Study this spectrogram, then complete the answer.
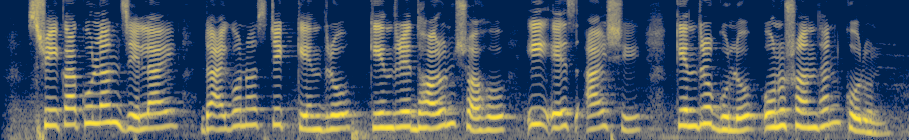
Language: Bangla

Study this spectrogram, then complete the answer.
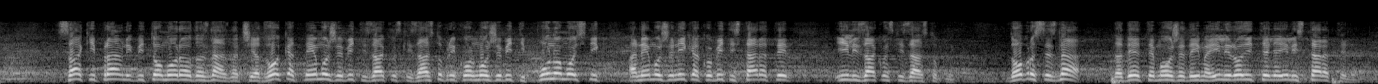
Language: Serbian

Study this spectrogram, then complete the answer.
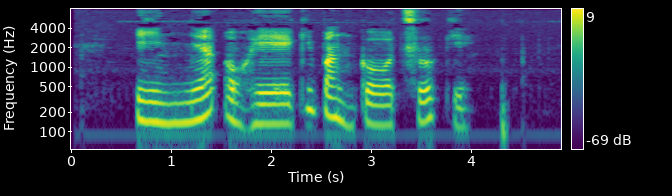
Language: South Ucayali Ashéninka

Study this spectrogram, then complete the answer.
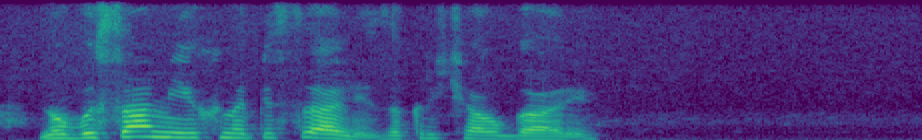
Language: Russian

